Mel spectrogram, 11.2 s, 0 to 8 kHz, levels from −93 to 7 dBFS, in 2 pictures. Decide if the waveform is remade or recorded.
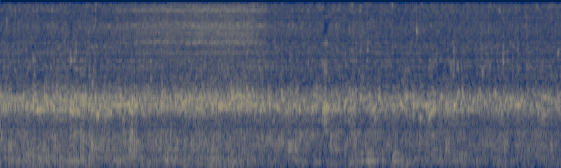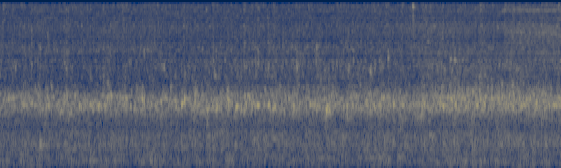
remade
